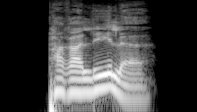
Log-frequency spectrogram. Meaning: parallel
- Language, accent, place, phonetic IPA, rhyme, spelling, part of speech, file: German, Germany, Berlin, [paʁaˈleːlə], -eːlə, Parallele, noun, De-Parallele.ogg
